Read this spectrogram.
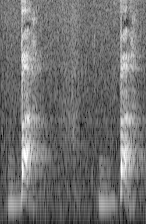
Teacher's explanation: the B sound is pronounced with lips only, no teeth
